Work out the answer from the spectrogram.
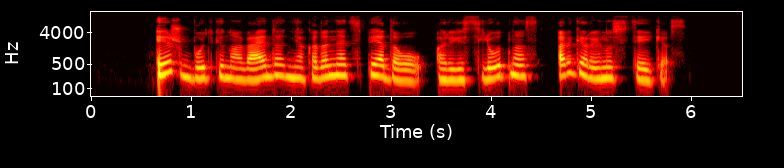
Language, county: Lithuanian, Kaunas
